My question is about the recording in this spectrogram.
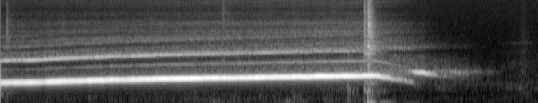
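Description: Slide whistle playing one long note that rises slowly and steadily for about five and a half seconds, then drops away quickly, with a sharp click as it falls; a short higher note follows before it goes quiet.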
